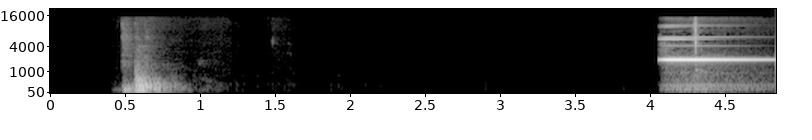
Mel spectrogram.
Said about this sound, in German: Na die Nachricht kommt jetzt auf WhatsApp.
